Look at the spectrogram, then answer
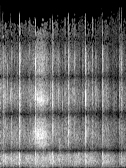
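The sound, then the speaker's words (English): A small group claps for a couple of seconds to welcome women coming up to the front, a steady patter of overlapping hand claps with a few sharper individual claps standing out, fairly quiet. “Just give them a little bit of a clap there.”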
